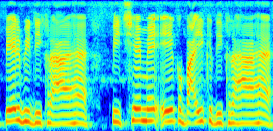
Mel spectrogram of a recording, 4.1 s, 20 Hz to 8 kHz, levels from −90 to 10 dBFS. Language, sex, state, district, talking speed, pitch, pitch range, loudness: Hindi, female, Jharkhand, Deoghar, 175 wpm, 220 Hz, 205-255 Hz, -13 LUFS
